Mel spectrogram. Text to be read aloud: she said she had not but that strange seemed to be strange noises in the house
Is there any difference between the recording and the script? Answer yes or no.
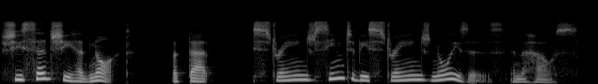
no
